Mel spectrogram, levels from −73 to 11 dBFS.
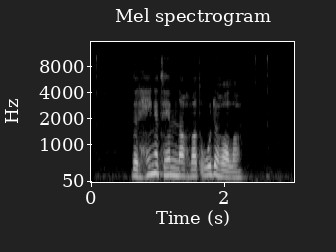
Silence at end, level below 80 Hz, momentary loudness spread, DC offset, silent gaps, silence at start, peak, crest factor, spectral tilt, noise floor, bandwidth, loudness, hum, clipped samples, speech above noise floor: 0.8 s; -60 dBFS; 7 LU; under 0.1%; none; 0.6 s; -6 dBFS; 16 dB; -8 dB/octave; -62 dBFS; 11 kHz; -20 LUFS; none; under 0.1%; 44 dB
